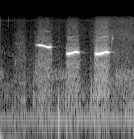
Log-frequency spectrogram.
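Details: A Chinspot Batis, called the breakfast bird, gives three clear, pure whistles about half a second apart, the first higher and the next two lower and level, on a peaceful misty safari morning.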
